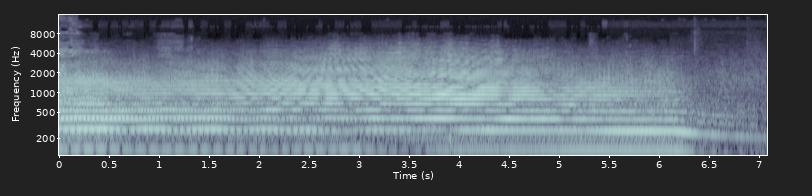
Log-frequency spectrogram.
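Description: A STOL drag-racing plane's propeller, driven by a P-Ponk Continental O-470 engine fitted with 520 cylinders, gives a loud, steady, buzzing harmonic drone that holds for about six seconds before easing off at the end.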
